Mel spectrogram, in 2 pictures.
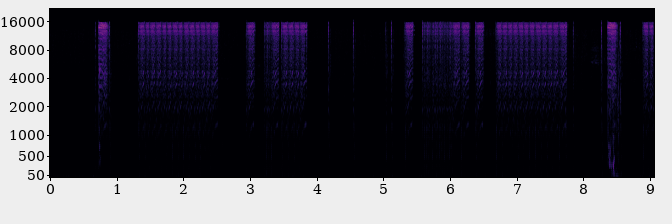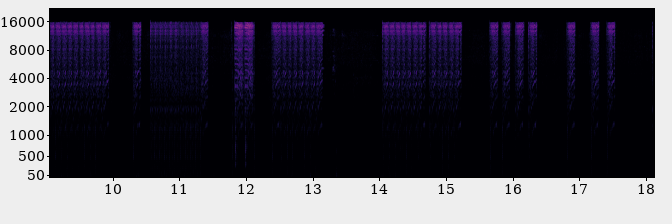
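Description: A spring-loaded claw clanks as it grabs a piece.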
